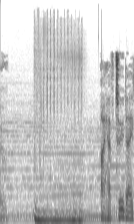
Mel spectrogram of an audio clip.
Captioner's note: electrical noise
